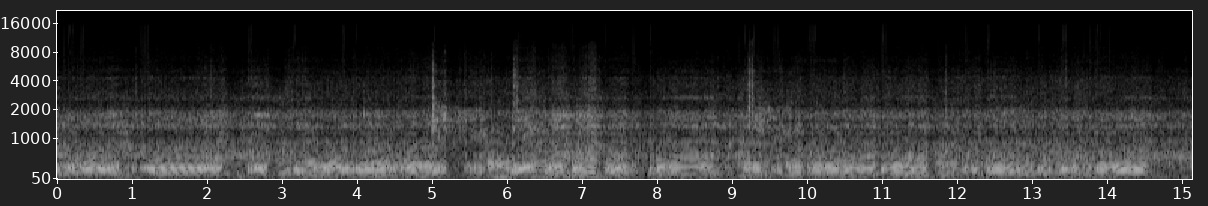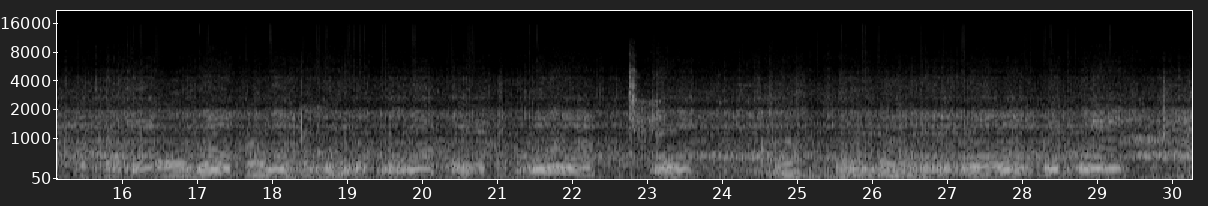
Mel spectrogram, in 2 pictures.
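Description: Dirt bike engine on rough trail, the revs rising and easing off over and over every second or two. A few sharp knocks come through the engine sound.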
